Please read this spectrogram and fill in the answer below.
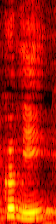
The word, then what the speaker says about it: Camus: Se escreve Camus, né? Mas a pronúncia é Camus.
